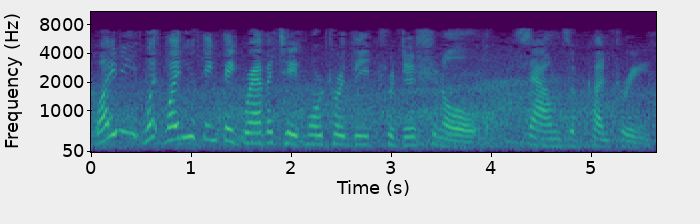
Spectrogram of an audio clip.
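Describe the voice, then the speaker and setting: A woman's voice: medium pitch, expressive, moderate pace. A woman interviewer asking questions in a hesitant way, with restarts. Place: outdoors on a city street. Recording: dull outdoor audio with loud traffic.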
